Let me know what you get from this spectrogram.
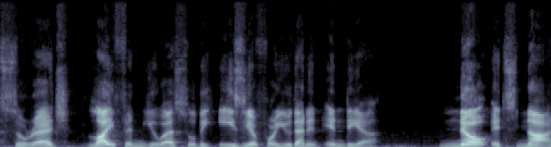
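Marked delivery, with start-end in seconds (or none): none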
